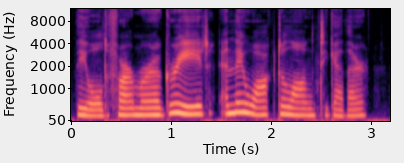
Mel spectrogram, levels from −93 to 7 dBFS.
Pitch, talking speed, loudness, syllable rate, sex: 215 Hz, 170 wpm, -16 LUFS, 5.1 syllables/s, female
